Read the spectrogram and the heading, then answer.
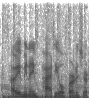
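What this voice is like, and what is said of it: Put-on Irish accent. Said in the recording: “me Irish accent”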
